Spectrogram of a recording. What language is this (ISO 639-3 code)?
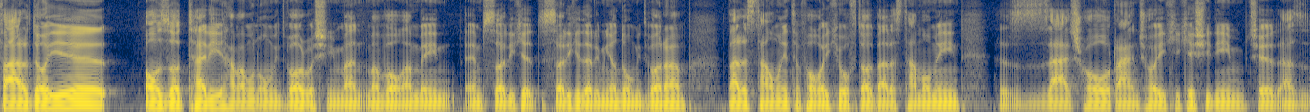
fas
